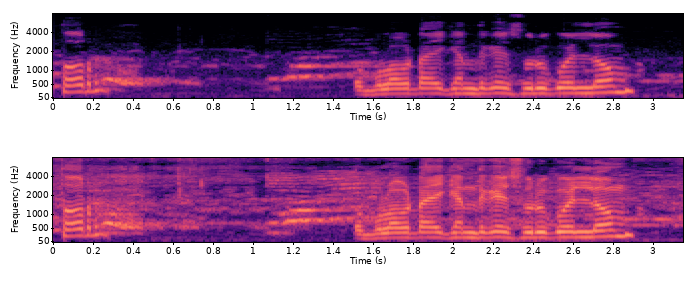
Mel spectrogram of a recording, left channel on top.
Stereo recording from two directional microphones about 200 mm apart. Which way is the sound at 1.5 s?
25° right (ahead or behind).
